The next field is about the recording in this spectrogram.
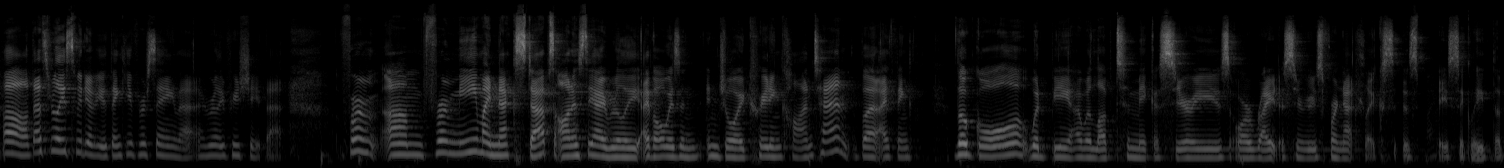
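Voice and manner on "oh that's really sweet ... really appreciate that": quick, emotional, teary, holding back tears. Thanking someone for kind words, emotional and getting teary. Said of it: "I'm so emotional. I was getting teary".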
